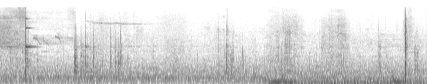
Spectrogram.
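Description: Long-reach pole pruner snipping off the tip of a young walnut tree's leader in a heading cut: a sharp snap about a quarter second in, then several lighter clicks and rattles from the pruner's pulley and blade mechanism.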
